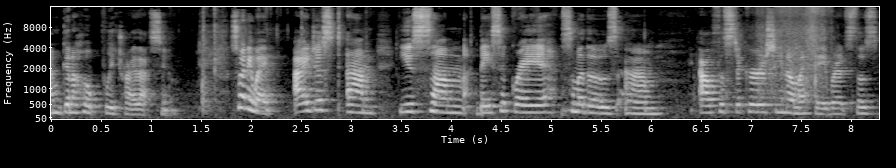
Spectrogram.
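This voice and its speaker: Amid noticeable background noise and audible room echo, a woman talks at a fairly quick pace with ordinary pitch variation. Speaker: scrapbooking crafter. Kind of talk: craft tutorial. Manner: fast; animated.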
